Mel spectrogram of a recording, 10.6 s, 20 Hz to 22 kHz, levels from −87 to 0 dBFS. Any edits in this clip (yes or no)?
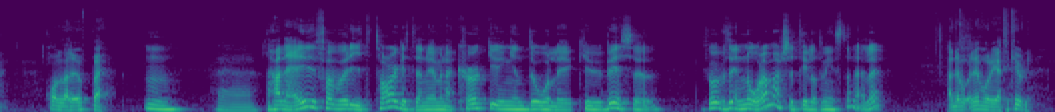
yes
